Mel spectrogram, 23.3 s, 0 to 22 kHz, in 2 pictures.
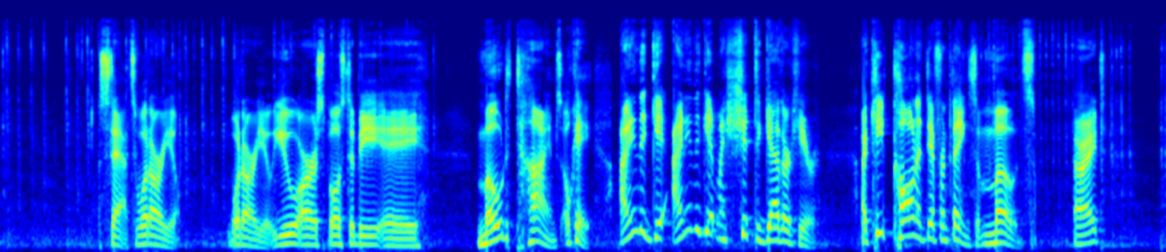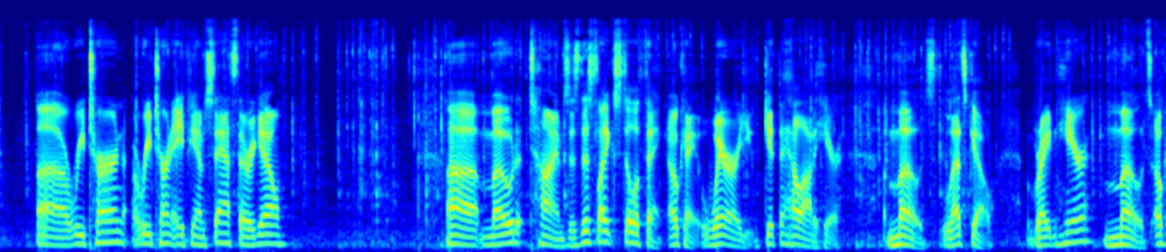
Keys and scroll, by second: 0.6 ctrl+u, 1.5 ctrl+u, 1.5 ctrl+w, 1.6 ctrl+o, 2.3-4.7 typing, 9.5-23.3 typing, 12.8 Tab, 12.9 ctrl+c, 13.2 ctrl+c, 14.8 ctrl+c, 15.2 Return.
